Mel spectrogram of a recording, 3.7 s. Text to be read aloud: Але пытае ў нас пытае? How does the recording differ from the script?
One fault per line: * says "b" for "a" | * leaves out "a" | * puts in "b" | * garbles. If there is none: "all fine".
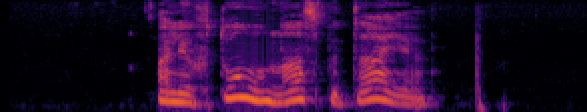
* says "хто" for "пытае"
